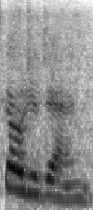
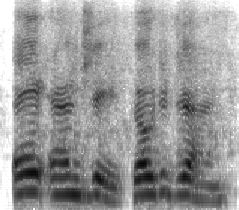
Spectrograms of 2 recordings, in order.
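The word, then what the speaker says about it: gochujang: i gotta take this chocolate so this is goji jen it's g-o-c-h-u-j-a-n-g go to jain okay and i heard somebody pronounce it that's why i know how to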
